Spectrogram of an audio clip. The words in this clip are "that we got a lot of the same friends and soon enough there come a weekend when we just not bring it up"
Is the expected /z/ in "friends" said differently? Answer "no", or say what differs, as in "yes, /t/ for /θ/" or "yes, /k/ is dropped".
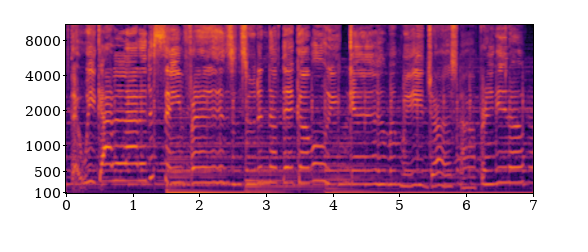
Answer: no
